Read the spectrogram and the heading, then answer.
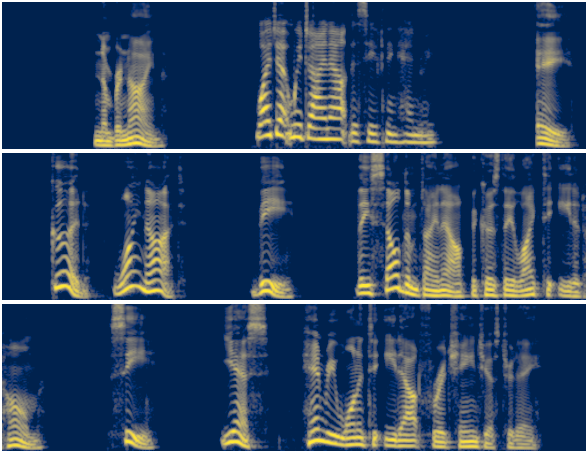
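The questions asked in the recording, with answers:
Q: Why don't we dine out this evening, Henry?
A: A: Good, why not?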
